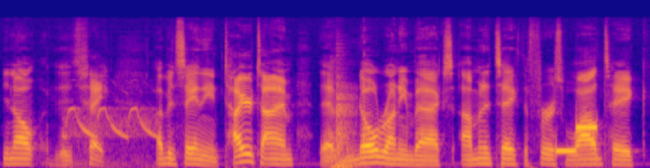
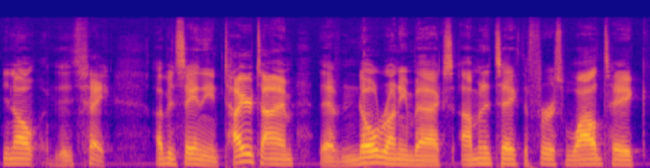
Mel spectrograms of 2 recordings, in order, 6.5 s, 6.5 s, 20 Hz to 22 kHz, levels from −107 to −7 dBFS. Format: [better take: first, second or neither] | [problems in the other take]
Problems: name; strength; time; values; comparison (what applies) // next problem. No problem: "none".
second | siren; faint; at 0.5 s; peak 10 dB below the speech // footsteps; noticeable; at 3.5 s; peak 6 dB below the speech // alarm; loud; at 5.5 s; peak 5 dB above the speech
